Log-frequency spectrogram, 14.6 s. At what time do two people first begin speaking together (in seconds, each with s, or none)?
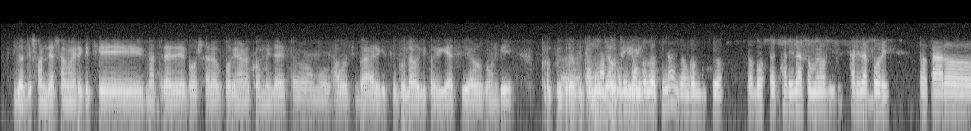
8.5 s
